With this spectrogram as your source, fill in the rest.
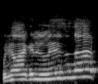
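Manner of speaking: put-on very high, broadest rough Australian bogan accent. Quoting the woman taking an enchilada order, imitating a broad bogan accent. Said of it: "in like the most bogan accent".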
